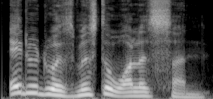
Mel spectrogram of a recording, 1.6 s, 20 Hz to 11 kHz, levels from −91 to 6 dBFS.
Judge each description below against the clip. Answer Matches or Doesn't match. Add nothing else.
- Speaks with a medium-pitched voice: Matches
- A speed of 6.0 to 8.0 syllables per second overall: Doesn't match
